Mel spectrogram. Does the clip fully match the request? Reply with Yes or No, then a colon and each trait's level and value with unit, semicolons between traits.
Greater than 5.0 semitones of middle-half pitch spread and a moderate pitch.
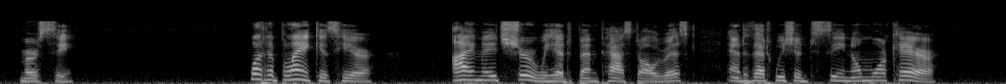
Yes: wide, 5.4 semitones; medium, 160 Hz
